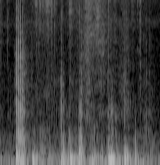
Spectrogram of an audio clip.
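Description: Camera handling noise: about six soft, irregular knocks and thumps as the recording device is jostled and moved about close to the microphone.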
